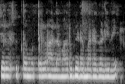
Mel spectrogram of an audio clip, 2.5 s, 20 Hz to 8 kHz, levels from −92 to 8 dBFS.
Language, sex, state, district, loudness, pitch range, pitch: Kannada, female, Karnataka, Bidar, -14 LUFS, 205-220 Hz, 210 Hz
